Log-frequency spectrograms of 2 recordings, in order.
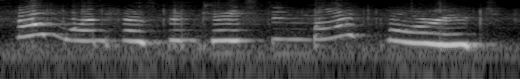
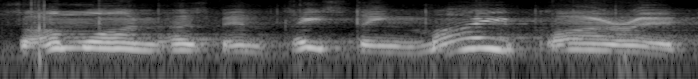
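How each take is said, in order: First: It is said in a little baby voice. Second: It is said in a great big voice.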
